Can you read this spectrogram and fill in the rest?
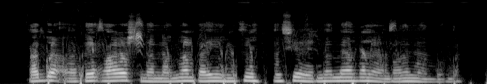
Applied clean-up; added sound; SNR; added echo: neural mask model DeepFilterNet 3.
